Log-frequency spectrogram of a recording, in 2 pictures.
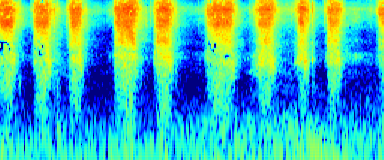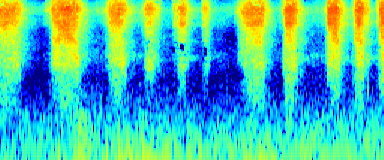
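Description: SleekEZ deshedding tool's serrated blade scraped over a horse's short, recently clipped coat in quick, even strokes, about one and a half a second, each a brief rasp. The strokes are lifting dead hair and scurf from the coat.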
